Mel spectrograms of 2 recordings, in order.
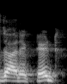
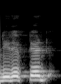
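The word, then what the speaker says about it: directed: আই ডিডুস ডাইরেক্টেড। নির্দেশ অনুযায়ী করতে হবে। ডাইরেক্টেড ডিরেক্টেড একই মানে শুধু দুটো উচ্চারণই কিন্তু কারেক্ট এটা চিন্তার কিছু নেই।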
